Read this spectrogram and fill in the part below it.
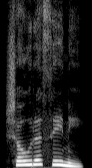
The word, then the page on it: ಶರಸೋನೆ: śara sōne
